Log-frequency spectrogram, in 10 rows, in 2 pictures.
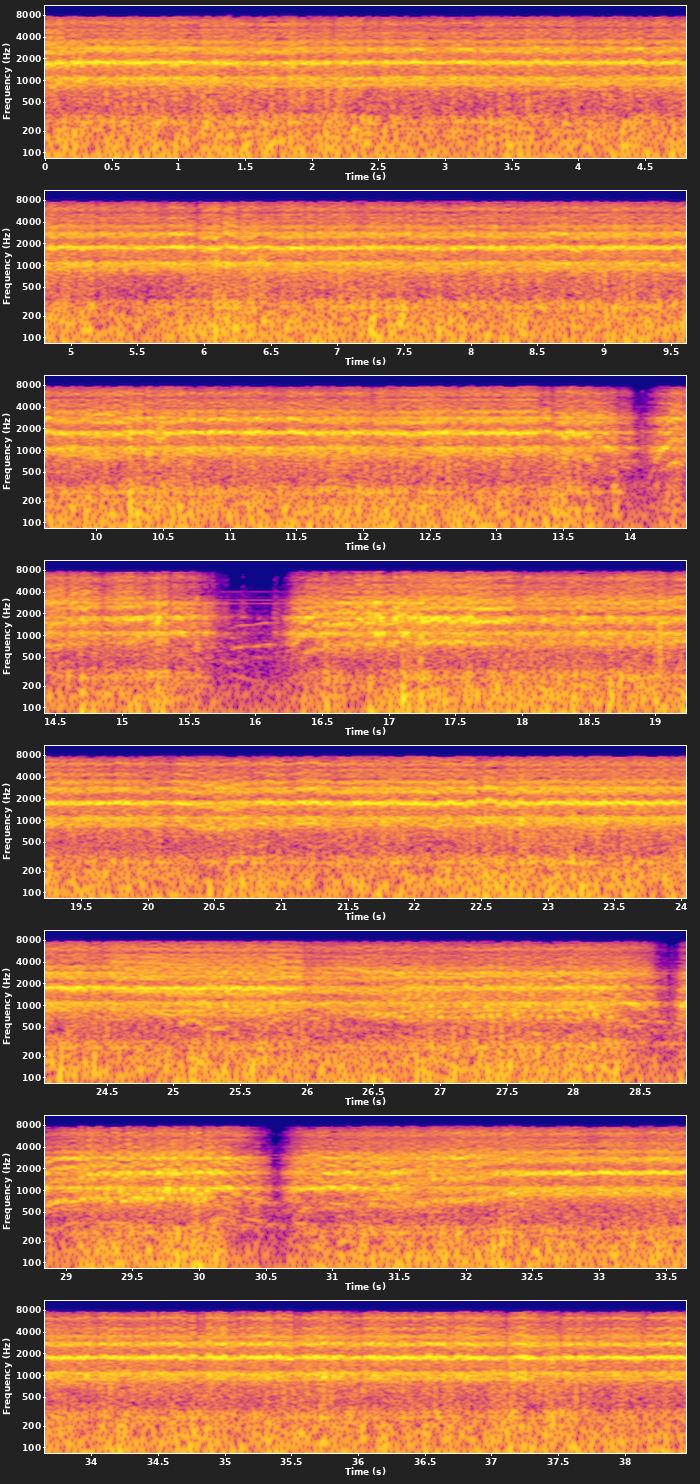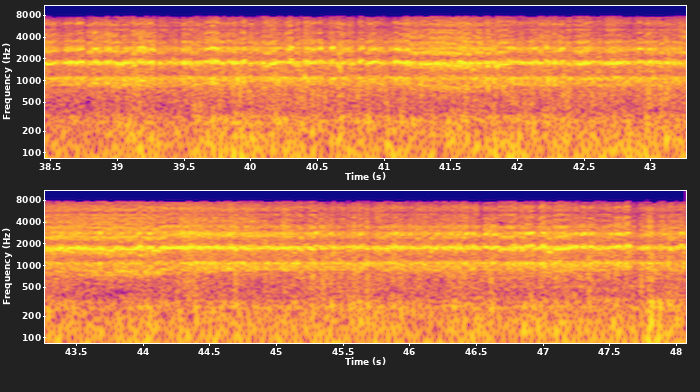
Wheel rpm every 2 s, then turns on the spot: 230, 230, 230, 230, 230, 230, 210, 120, 130, 220, 230, 230, 220, 200, 140, 130, 220, 230, 230, 230, 230, 230, 220, 230.
none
